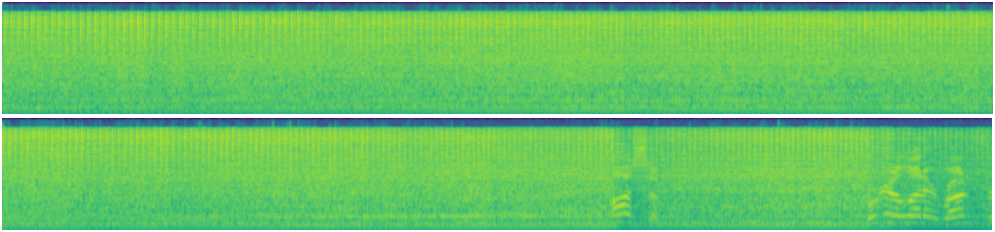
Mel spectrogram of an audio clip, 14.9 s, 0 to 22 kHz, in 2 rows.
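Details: 1960-70s John Deere push mower saved from scrap, just started before an oil change: even, steady engine note held several seconds with no misses or surging, handling noise near the end; runs healthy.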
